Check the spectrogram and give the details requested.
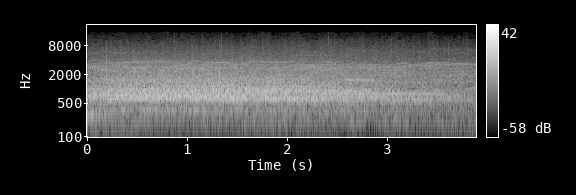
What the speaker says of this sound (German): Einen großen Applaus für Kollege den Boss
